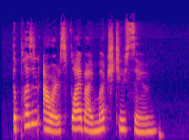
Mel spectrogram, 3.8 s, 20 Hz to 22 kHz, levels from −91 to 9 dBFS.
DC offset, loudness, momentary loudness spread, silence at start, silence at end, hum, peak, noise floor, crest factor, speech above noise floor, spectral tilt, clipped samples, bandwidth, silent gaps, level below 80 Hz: under 0.1%; -17 LUFS; 8 LU; 0.25 s; 0.55 s; none; 0 dBFS; -65 dBFS; 18 dB; 48 dB; -3 dB/octave; under 0.1%; 14 kHz; none; -64 dBFS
